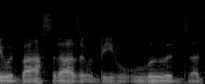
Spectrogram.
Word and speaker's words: Lourdes: is silent in Well, Lord. French, but the way we would bastardize it would be Lourdes, I'd say.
